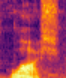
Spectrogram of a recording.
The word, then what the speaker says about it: gouache: Now I'm going to talk about gouache, or gouache, as some people might think it is when they look at the spelling, because it's spelled Gouach. So what in the world is gouache?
